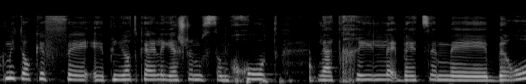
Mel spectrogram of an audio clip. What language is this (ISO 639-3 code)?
heb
